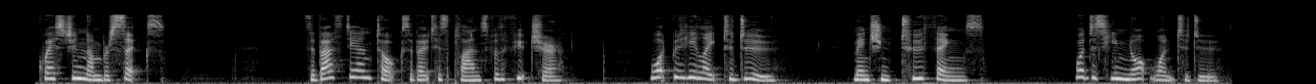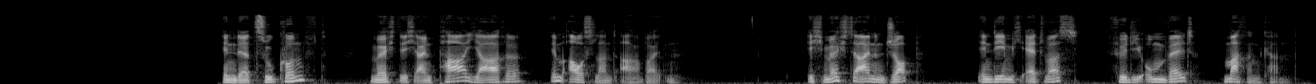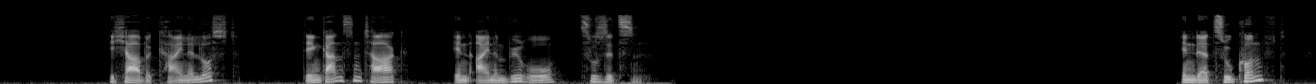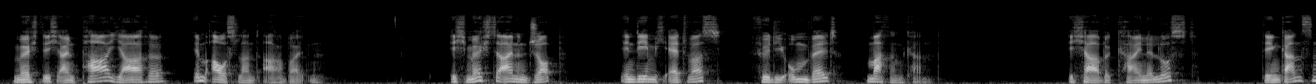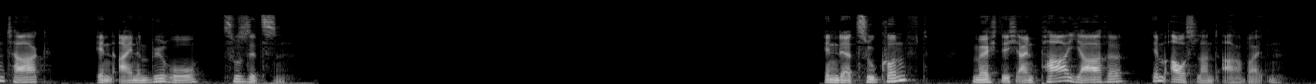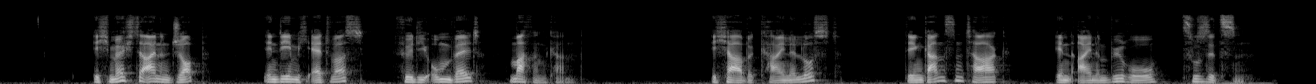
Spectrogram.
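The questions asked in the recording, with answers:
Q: What would he like to do?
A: Work abroad for a few years; have a job where he can do something for the environment

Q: What does he not want to do?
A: Sit in an office all day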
